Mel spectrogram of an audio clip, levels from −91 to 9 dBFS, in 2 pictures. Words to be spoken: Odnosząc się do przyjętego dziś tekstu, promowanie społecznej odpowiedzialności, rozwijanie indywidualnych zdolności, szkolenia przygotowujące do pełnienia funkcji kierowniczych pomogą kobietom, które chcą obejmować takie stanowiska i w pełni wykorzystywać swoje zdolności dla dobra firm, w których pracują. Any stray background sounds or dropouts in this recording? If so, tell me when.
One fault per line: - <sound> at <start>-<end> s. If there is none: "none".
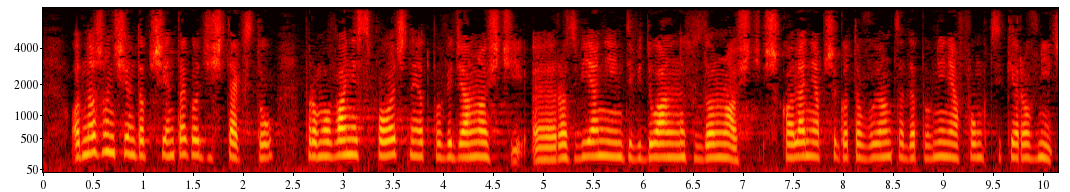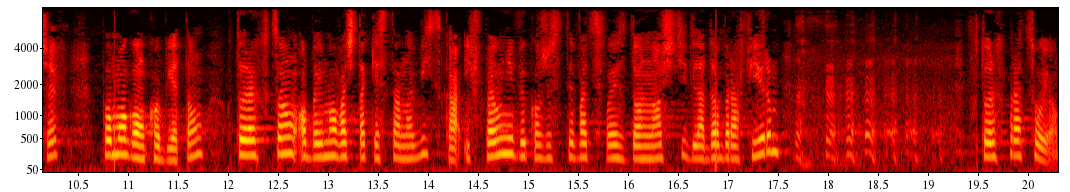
- laugh at 17.6-19.2 s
